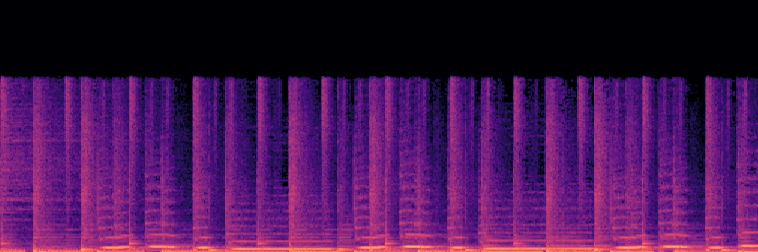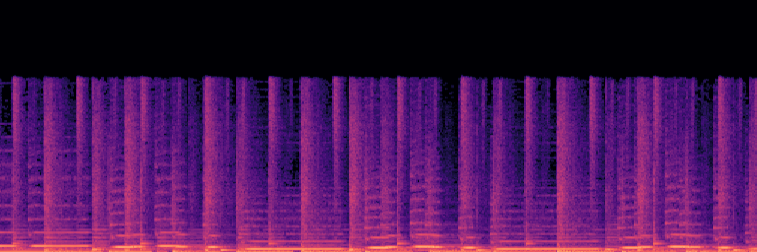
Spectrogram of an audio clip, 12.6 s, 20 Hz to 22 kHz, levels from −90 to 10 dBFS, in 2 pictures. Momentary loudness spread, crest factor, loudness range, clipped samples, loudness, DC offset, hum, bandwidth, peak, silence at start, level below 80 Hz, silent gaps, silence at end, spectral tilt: 4 LU; 14 dB; 1 LU; under 0.1%; -17 LUFS; under 0.1%; none; 15.5 kHz; 0 dBFS; 0 s; -24 dBFS; none; 0 s; -6.5 dB/octave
